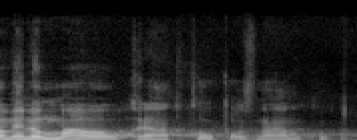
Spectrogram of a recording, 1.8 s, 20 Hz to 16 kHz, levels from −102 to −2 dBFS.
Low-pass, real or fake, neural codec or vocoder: 14.4 kHz; fake; codec, 44.1 kHz, 2.6 kbps, SNAC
